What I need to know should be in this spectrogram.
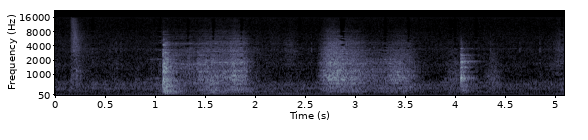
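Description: Ceramic plates clink as a teapot is set on a shelf.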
